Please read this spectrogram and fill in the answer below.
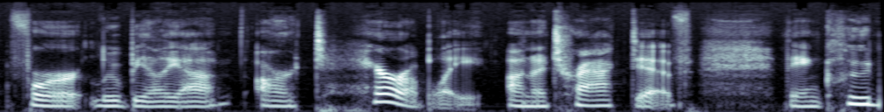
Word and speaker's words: lobelia: Now, before researching Matthias, I pronounced lobelia as lobelia. But now, knowing the French pronunciation of his name, I will say it lobelia. It's a subtle change, lo versus lu.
